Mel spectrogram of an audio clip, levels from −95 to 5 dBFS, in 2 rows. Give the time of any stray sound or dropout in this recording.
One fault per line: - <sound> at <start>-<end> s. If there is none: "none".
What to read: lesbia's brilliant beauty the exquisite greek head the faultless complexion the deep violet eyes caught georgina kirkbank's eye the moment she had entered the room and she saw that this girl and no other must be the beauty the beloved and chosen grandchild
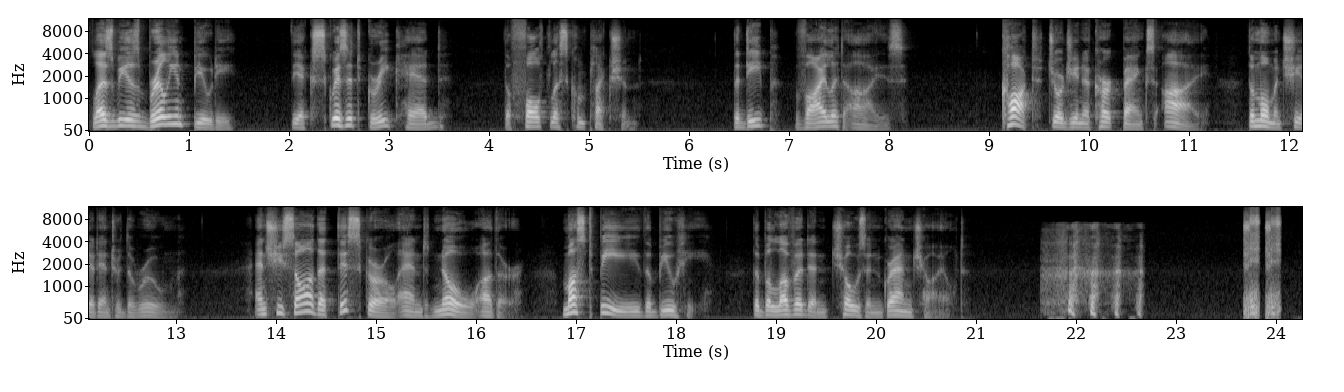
- laugh at 21.6-22.7 s
- laugh at 23.7-24.0 s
